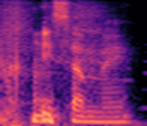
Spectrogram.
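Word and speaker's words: Fils-Aimé: Preguntan aquí, ¿Duck Bowser podrá llenar los zapatos de Reggie mm, Físeme? ¿Lo dije bien? – Físame. – Físame.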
